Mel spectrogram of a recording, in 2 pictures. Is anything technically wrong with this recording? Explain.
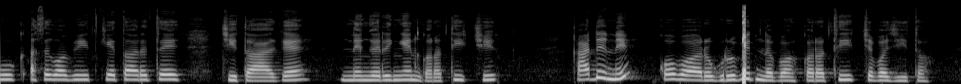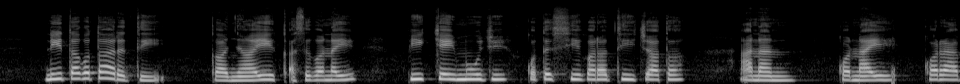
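Yes. The speech contains two instances of a corrupt frame decoded. At 7.43 to 7.46 s, a short, stronger burst of misplaced energy occurs. At 18.53 to 18.58 s, a weaker one peaks at about -20 dBFS. In each case, flipped bits in a compressed frame gave the decoder wrong gains or codes, and it played the frame anyway. Energy landed at the wrong frequencies, producing a chirp, blip or burst of noise that lasts roughly the length of a few damaged frames.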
